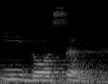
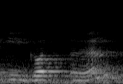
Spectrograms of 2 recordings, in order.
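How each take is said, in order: First: The consonant links forward as an s sound. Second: The final t is kept separate from en. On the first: The speaker calls it right. "namun menjadi igosen" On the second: The speaker calls it wrong. "dibacanya bukan menjadi igot en"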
